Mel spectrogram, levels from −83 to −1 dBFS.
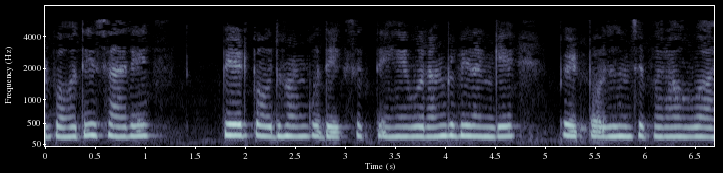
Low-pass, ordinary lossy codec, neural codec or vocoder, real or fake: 7.2 kHz; MP3, 24 kbps; codec, 16 kHz, 4 kbps, FreqCodec, smaller model; fake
